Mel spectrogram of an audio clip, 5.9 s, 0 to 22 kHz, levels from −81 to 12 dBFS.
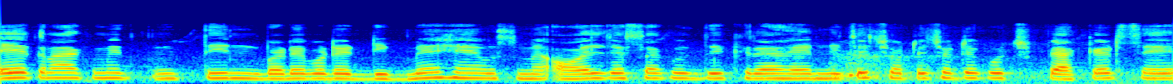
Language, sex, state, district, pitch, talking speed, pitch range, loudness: Hindi, female, Punjab, Pathankot, 205 Hz, 225 wpm, 195-210 Hz, -16 LUFS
